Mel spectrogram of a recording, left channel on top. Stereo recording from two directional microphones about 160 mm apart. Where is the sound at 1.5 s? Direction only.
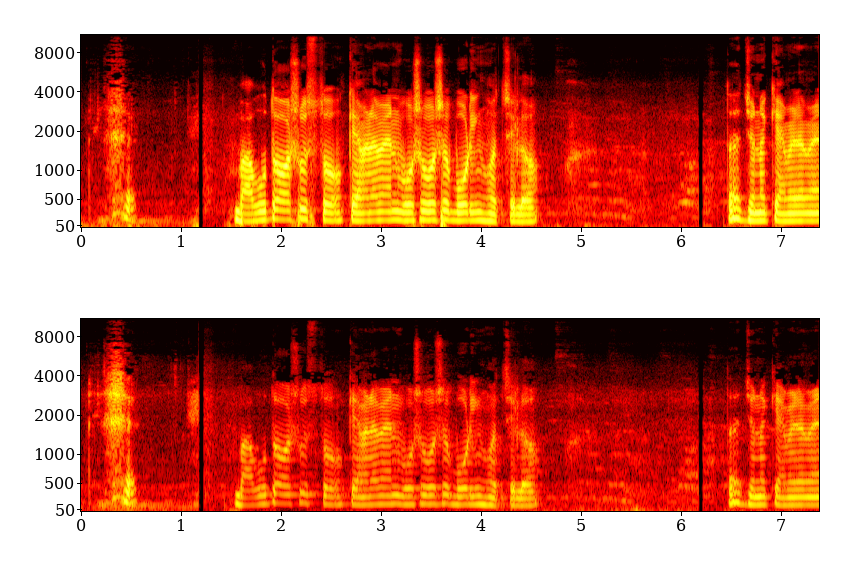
60° left (ahead or behind).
